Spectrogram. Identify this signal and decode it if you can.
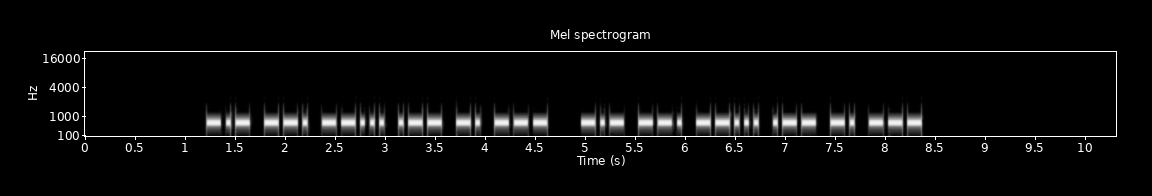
Morse code, heard as a keyed tone, about 25 wpm, 700 Hz. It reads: KG7WNO KG7WNO
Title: USA Call Signs Repeated 2x 25wpm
